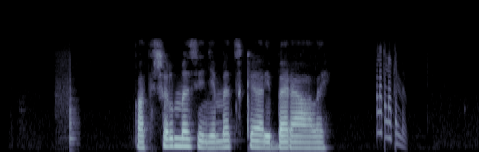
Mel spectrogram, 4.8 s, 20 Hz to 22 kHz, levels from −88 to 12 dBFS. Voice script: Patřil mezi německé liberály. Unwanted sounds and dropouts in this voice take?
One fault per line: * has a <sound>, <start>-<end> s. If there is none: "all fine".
* has a thud, 0.5-0.8 s
* has a chirp, 3.8-4.1 s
